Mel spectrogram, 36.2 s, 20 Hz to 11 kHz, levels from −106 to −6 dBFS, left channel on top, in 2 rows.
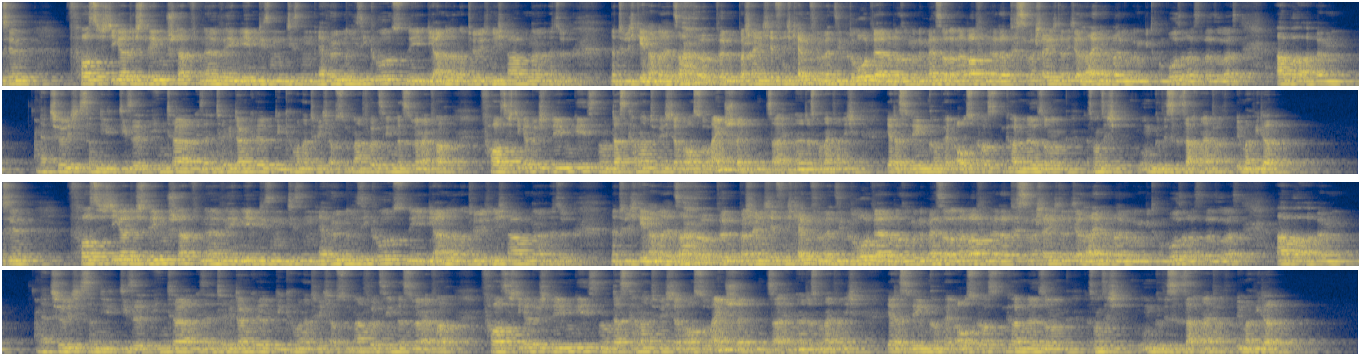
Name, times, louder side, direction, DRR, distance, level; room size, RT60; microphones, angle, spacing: voice 1, 0.0-17.8 18.5-32.3 32.6-35.0, left 1 dB, 80° left, -1 dB, 0.7 m, -24 dB
3.4 x 2.3 x 3.7 m, 1.3 s
head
